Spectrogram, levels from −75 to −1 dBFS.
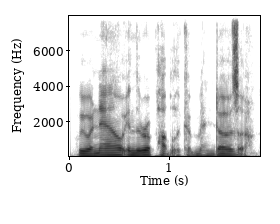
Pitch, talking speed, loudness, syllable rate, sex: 115 Hz, 250 wpm, -16 LUFS, 7.5 syllables/s, male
